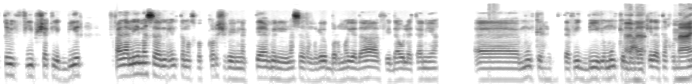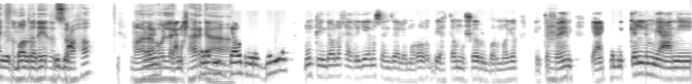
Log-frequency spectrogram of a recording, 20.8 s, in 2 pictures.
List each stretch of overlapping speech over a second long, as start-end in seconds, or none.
9.4-11.5, 12.5-13.9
